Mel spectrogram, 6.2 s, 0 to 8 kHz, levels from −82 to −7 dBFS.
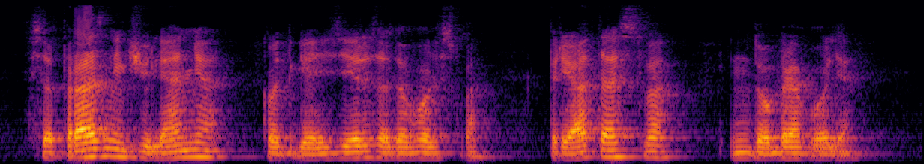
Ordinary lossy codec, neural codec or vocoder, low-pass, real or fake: AAC, 32 kbps; none; 7.2 kHz; real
